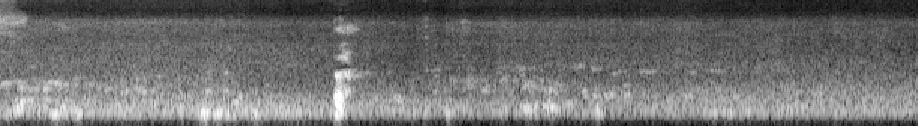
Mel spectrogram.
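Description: Steady wash of breaking surf and breeze on an open beach, with a man's short 'huh' exclamation about two seconds in.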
